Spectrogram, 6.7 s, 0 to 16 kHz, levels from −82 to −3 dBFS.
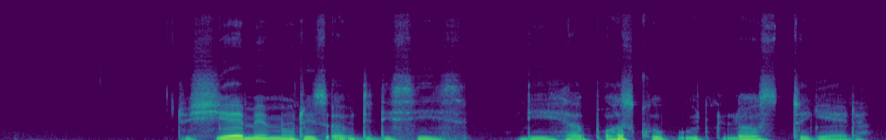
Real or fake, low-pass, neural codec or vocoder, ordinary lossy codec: real; 14.4 kHz; none; none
